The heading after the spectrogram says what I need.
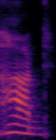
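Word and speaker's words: hard: যেমন এই শব্দের উচ্চারণ ব্রিটিশ ইংলিশে বলা হয় হার্ড কোন আর হবে না এখানে কোন আর হবে না হার্ড হার্ড উচ্চারণ হবে হার্ড হার্ড হার্ড উচ্চারণ হবে হার্ড আমেরিকান ইংলিশে এই শব্দের উচ্চারণ হার্ড হার্ড এরকম ব্রিটিশ ইংলিশে এই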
